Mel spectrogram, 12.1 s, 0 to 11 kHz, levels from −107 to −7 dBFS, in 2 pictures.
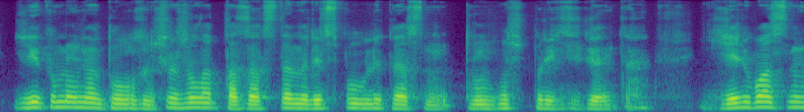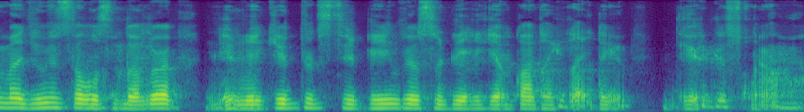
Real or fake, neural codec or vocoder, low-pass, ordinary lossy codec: fake; autoencoder, 22.05 kHz, a latent of 192 numbers a frame, VITS, trained on one speaker; none; none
